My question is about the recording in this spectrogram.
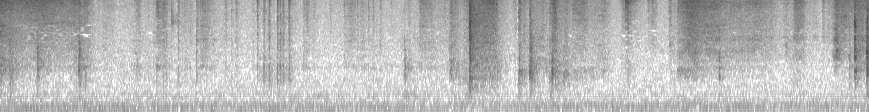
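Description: A sheet of paper being handled, slid and folded in half: irregular rustling and crinkling, with a sharp crackle about three and a half seconds in.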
